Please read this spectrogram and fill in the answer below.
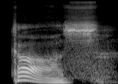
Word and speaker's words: case: Case case A et E sont des voyelles. Donc S se prononce Z.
